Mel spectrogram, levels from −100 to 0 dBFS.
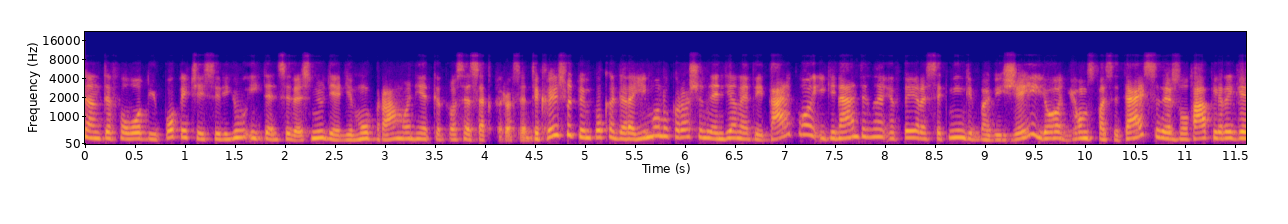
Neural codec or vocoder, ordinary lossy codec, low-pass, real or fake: codec, 16 kHz, 0.8 kbps, ZipCodec; Opus, 16 kbps; 7.2 kHz; fake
